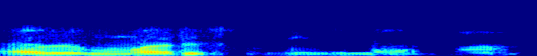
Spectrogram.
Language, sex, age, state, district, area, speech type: Tamil, male, 30-45, Tamil Nadu, Nagapattinam, rural, conversation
